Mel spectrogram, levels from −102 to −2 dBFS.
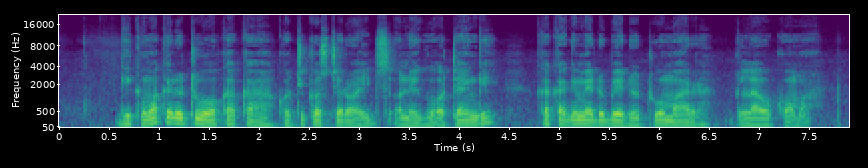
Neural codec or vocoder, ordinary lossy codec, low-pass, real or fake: none; none; none; real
